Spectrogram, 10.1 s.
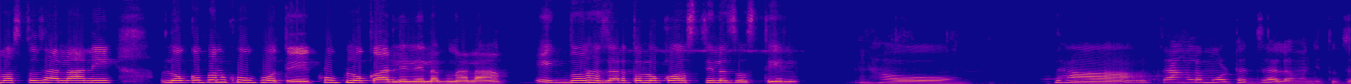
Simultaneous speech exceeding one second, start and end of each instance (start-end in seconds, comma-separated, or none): none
